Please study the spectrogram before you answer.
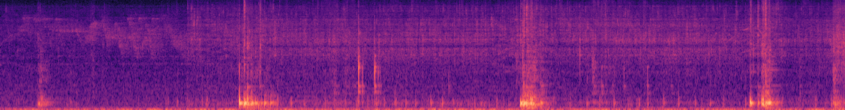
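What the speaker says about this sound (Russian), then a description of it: "Масло растаяло, закидываем лук и морковь." Onion and carrot frying in melted butter in a pan, a soft steady sizzle with three louder stirring scrapes or splashes spaced a few seconds apart, no talking.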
